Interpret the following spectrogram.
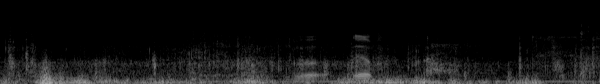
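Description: Electric wheelchair moving over a steep dirt slope: low rumble with wind on the microphone, a thump about half a second in, and a faint steady motor hum in the second half, with low voices around the middle.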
